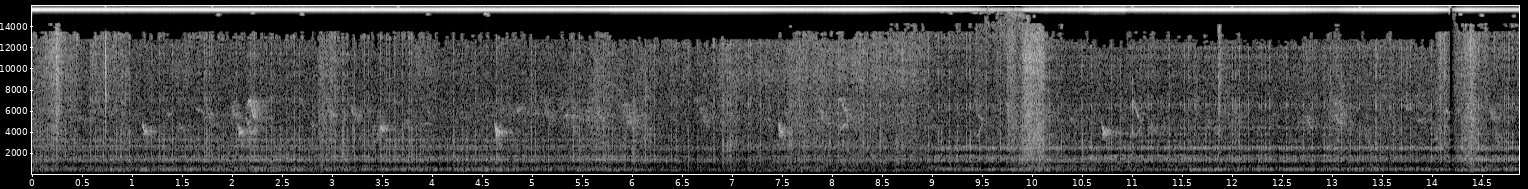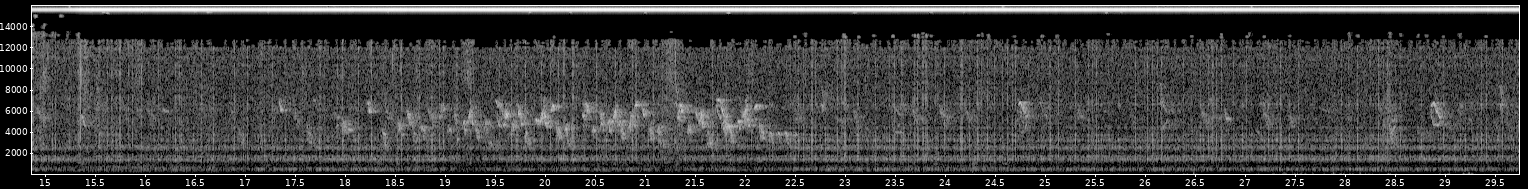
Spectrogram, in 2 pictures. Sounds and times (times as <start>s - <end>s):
Bird: 1.0s - 3.8s, 17.2s - 25.1s.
